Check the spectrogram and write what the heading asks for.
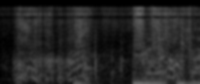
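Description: Zipper of a fabric GoPro travel kit pouch being pulled open, a quick rasping run in the first second.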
